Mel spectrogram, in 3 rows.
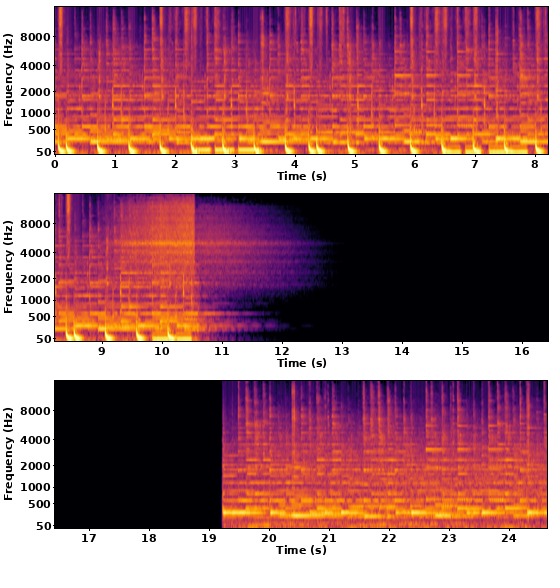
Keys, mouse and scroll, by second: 0.2 click, 1.8 click, 2.3 alt+click, 3.7 alt+click, 6.9 alt+click, 9.4 click, 10.2 click, 14.5 click, 20.0 alt+click, 21.4 alt+click.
